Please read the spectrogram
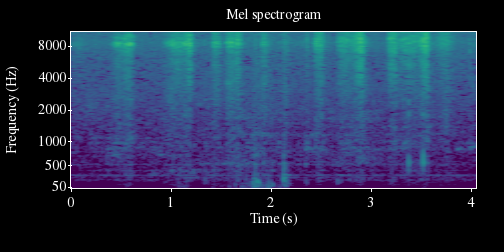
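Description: Faint scratching of a felt-tip marker writing on a whiteboard, in short irregular strokes as letters are drawn.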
